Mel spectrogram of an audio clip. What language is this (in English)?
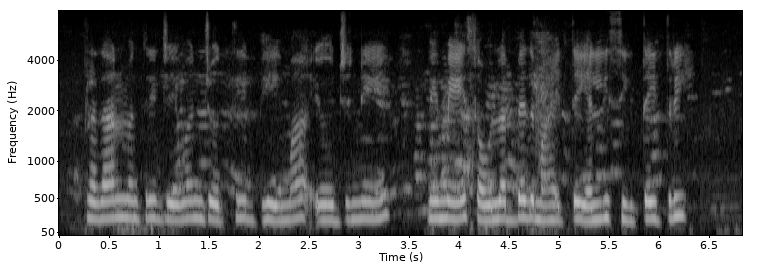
Kannada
